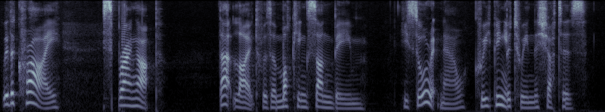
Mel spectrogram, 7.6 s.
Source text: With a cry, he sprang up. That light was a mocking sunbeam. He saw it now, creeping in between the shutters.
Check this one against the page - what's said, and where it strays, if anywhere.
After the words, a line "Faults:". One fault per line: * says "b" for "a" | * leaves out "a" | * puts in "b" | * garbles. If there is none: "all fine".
With a cry, sprang up. That light was a mocking sunbeam. He saw it now, creeping between the shutters.
Faults:
* leaves out "he"
* leaves out "in"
